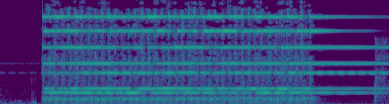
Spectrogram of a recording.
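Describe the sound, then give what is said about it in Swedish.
A phone line rings out as an outgoing call to the second goalkeeper and head coach of IK Standard's floorball team waits to connect: one steady, buzzing ring lasting about two seconds, then the start of another, loud and clear with no voices. “Eh, vi ringer upp eh, andremålvakten i IK Standards innebandylag.”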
